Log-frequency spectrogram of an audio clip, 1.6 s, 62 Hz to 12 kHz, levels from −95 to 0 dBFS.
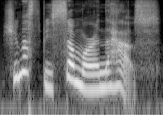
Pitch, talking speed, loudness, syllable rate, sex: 260 Hz, 255 wpm, -16 LUFS, 7.2 syllables/s, female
